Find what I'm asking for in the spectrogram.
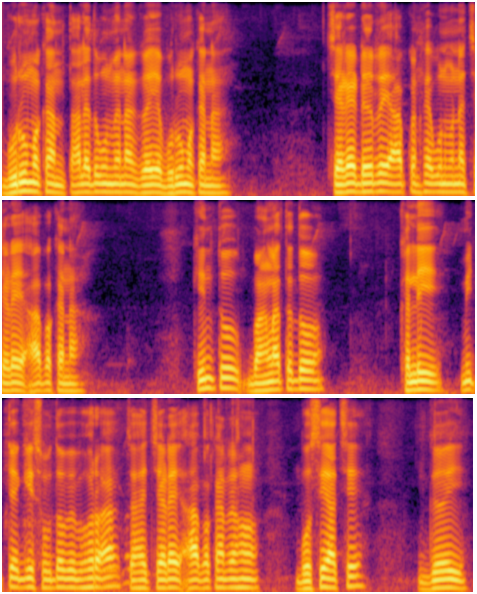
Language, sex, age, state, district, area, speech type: Santali, male, 30-45, West Bengal, Paschim Bardhaman, rural, spontaneous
